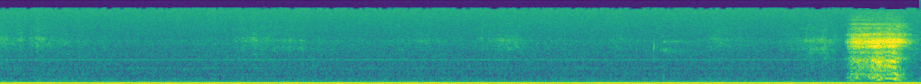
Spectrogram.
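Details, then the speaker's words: A single sharp, explosive adult sneeze that the person tried to hold back, after faint breaths building up in a quiet room. "a sorry I tried to hold that one back well I guess that's it for now"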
